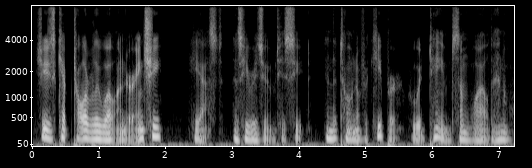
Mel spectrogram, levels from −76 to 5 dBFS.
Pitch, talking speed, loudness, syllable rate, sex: 115 Hz, 215 wpm, -19 LUFS, 5.9 syllables/s, male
